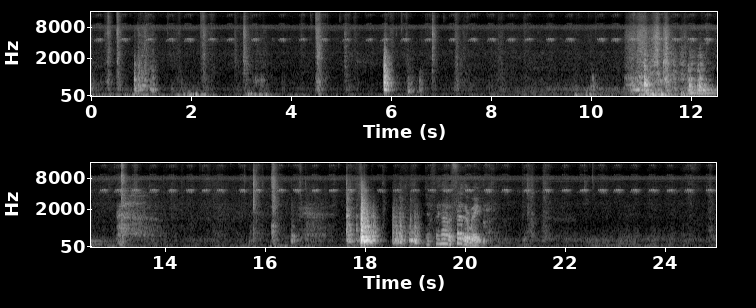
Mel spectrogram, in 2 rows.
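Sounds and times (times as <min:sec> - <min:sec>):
cricket chirping: 0:00.0 - 0:10.9, 0:11.6 - 0:25.0
knocking and scraping metal parts: 0:00.3 - 0:01.4, 0:10.7 - 0:12.7, 0:17.6 - 0:19.3.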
